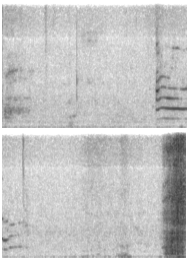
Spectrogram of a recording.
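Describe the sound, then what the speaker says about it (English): A house cat meows once, a short clear harmonic call in the middle of a quiet room with low background hum, followed by faint rustling and a brief louder noise near the end. "What's up, cat? You can't be in the video."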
